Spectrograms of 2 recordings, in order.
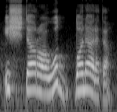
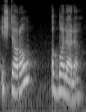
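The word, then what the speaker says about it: اشتروا الضلالة: Sama juga di sini ishtarawud dalalata. Ini sebenarnya ishtaraw ad-dalalah. Wawnya sukun. Tapi kita rubah harakatnya menjadi dhammah agar mudah bacanya.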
